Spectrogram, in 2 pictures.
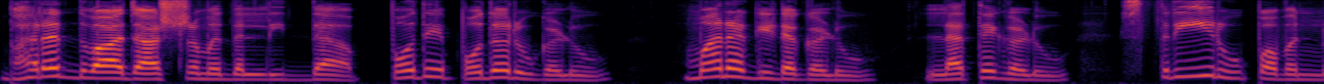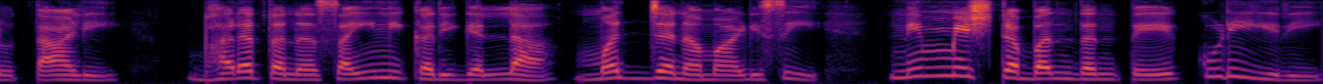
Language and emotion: Kannada, neutral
